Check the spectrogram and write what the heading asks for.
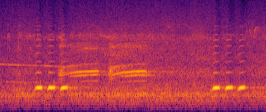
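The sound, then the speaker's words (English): A hoopoe calls twice with soft, hollow hoots in quick sets of three, a short pause between the sets, over a faint wash of background birdsong. “These soft, modest hoots signal a bird so distinctive, so fabled, that it's hard to know where to begin its story.”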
